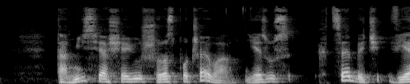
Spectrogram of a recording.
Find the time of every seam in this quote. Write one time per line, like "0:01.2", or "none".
none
